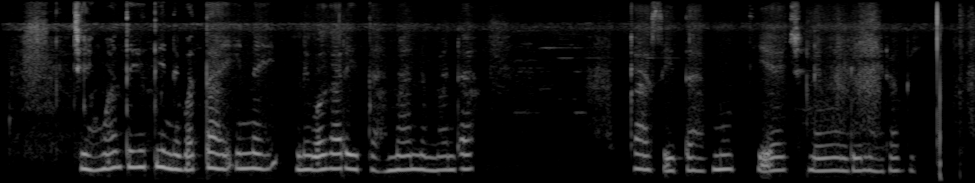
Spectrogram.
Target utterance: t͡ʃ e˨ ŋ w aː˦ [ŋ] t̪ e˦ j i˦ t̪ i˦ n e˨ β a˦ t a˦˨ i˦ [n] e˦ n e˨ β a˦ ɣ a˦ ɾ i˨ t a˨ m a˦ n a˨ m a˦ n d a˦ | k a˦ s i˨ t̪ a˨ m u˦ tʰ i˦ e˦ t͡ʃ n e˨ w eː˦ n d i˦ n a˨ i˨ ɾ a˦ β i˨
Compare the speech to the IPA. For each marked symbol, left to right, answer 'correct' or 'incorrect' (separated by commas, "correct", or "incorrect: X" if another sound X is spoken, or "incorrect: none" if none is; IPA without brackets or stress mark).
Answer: incorrect: n, correct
